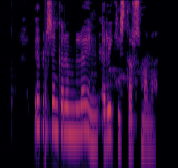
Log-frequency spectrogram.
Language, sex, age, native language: Icelandic, female, 30-39, Icelandic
